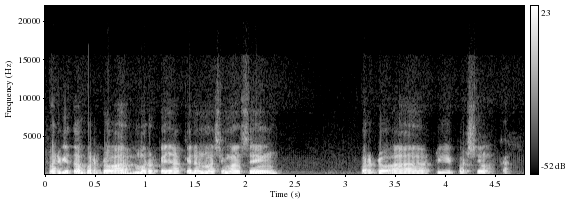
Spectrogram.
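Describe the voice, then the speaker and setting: A man's voice: mid-range voice, a little mellow, no echo. A middle-aged man gives a friendly, chatty online university lecture from home, his voice nasal and stuffy from a cold. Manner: friendly, chatty, laughs often, drawn-out fillers. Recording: dull lo-fi online call audio.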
